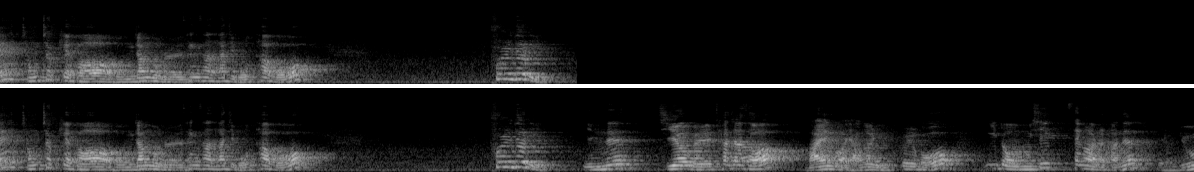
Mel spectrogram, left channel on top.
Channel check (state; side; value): drops out; left; at 5.8 s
